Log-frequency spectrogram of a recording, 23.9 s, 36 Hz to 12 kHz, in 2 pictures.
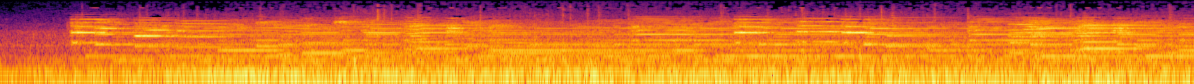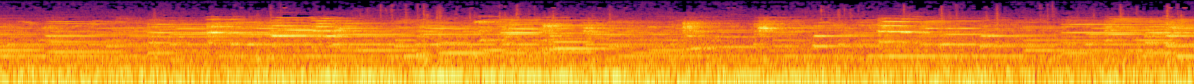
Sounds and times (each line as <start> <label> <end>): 0.8 radio music 23.8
